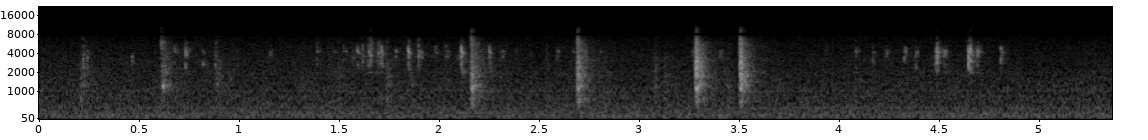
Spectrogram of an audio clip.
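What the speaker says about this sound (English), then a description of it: "we can hear your button clicking, No Leaf" Faint button clicking and keyboard typing nearby, a scattered run of light sharp clicks in small bursts against a quiet background, with no speech.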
